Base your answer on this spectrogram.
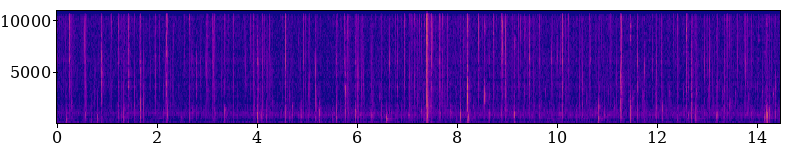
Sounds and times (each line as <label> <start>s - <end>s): Frying an egg 0.0s - 14.4s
